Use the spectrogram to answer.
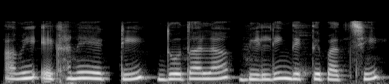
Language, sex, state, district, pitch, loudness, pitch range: Bengali, female, West Bengal, Alipurduar, 260 Hz, -13 LUFS, 245-275 Hz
